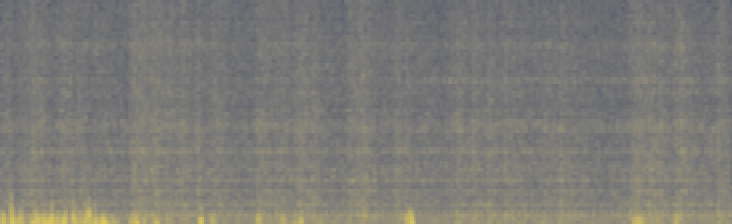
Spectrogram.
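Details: Idle hunts and stumbles, with irregular thumps every second or two instead of a steady beat; rough-running engine, cause unclear.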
